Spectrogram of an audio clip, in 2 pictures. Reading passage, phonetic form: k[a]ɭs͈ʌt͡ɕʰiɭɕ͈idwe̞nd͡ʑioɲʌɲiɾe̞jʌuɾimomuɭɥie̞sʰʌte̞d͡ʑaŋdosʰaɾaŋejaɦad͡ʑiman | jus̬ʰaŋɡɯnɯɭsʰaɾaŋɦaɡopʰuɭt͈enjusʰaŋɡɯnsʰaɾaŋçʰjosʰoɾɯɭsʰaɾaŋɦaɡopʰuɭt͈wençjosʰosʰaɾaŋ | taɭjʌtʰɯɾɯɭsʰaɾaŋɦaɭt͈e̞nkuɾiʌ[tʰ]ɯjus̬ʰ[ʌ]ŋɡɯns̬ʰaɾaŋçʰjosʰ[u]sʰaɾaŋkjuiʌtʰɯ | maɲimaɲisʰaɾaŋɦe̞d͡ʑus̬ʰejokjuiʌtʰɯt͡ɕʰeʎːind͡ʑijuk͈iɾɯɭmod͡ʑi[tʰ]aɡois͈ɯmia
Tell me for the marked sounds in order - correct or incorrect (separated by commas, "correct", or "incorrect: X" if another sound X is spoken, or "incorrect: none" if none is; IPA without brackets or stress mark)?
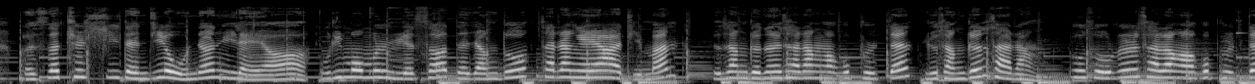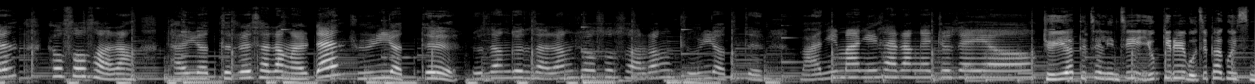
incorrect: ʌ, correct, incorrect: a, incorrect: o, incorrect: pʰ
